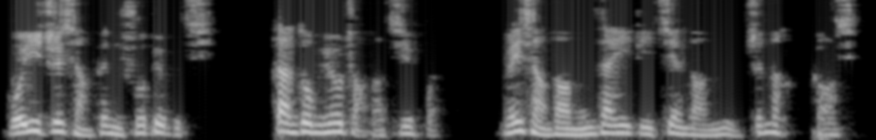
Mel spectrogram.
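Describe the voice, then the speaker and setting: A man reading a domineering rich heir in a comic recap, bossy and cold. The talk runs very fast on a husky, slightly high voice. It is dry, with no room in it. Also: expressive, a little mellow, dry recording. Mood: coaxing.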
